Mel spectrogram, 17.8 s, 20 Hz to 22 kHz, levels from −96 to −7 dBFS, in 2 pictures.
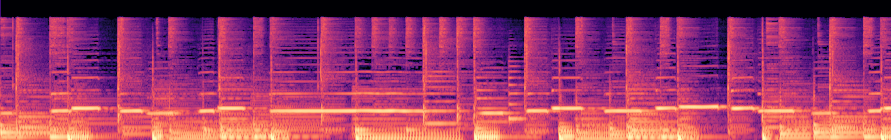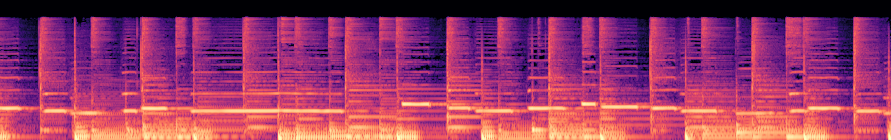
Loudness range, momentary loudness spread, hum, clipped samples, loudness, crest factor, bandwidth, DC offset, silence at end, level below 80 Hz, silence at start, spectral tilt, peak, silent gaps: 1 LU; 5 LU; none; under 0.1%; -16 LUFS; 14 dB; 14 kHz; under 0.1%; 0 s; -22 dBFS; 0 s; -5.5 dB/octave; -2 dBFS; none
